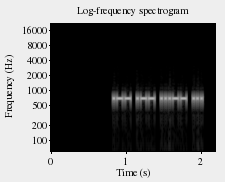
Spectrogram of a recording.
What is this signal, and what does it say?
Morse code, heard as a keyed tone, about 46 wpm, 700 Hz. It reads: WW3S
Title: USA Call Signs - 4 Characters - 45wpm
